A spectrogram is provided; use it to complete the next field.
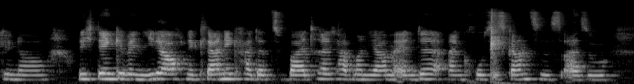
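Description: Audible room echo surrounds a woman speaking at a moderate pace. Her pitch is fairly high and her intonation monotone and flat. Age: 20s. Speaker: podcast host. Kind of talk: interview.

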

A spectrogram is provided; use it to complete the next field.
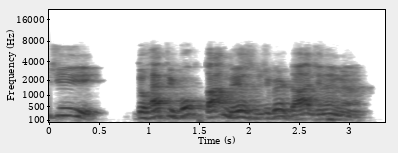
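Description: A man's high-pitched voice. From Brazil, São Paulo area (Carapicuíba). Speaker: rapper. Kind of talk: casual chat.

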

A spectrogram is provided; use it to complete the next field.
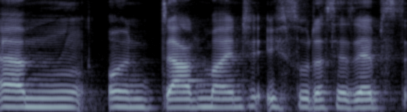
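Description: The recording is very clean, with a silent background. A woman speaks in a fairly low pitch. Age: 30s. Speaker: dating podcast host. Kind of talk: casual solo monologue.

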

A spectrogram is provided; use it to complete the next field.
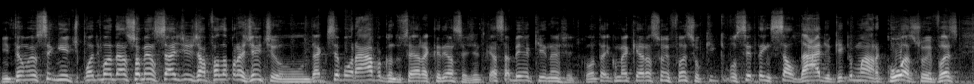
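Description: Very fast and with hardly any pauses, a man talks in a high, animated voice with very wide pitch swings. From Rio Grande do Sul, Brazil. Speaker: radio host. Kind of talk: live radio call-in show. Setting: studio.

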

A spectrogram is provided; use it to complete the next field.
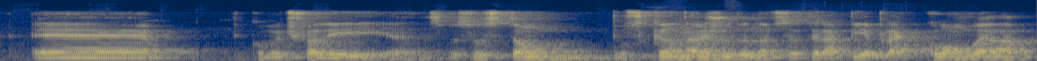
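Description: A man with a medium pitch speaks amid audible room echo and noticeable background noise. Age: 40s. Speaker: physiotherapist. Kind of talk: radio interview. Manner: hesitant, many filler sounds.

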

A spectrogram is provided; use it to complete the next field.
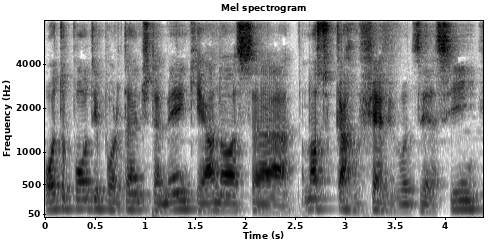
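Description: A man talks at a moderate pace in a medium pitch, with fairly even intonation. He has an unremarkable speaking voice. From São Paulo city, Brazil (north zone). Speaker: tech company executive. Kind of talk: interview.

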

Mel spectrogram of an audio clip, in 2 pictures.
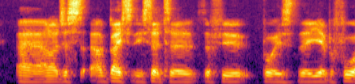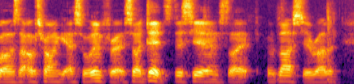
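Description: Someone speaks very fast with a New Zealand accent. The recording is very clean, with a silent background. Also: man. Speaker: graffiti artist. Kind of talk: casual chat. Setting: studio.

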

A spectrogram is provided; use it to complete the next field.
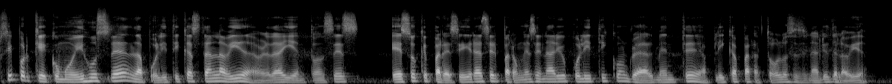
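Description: Speaking very fast with hardly any pauses, a man uses a medium pitch and lively intonation on a very clean recording with a silent background. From Costa Rica, Pérez Zeledón. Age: 30s. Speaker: politician. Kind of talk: casual chat.

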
